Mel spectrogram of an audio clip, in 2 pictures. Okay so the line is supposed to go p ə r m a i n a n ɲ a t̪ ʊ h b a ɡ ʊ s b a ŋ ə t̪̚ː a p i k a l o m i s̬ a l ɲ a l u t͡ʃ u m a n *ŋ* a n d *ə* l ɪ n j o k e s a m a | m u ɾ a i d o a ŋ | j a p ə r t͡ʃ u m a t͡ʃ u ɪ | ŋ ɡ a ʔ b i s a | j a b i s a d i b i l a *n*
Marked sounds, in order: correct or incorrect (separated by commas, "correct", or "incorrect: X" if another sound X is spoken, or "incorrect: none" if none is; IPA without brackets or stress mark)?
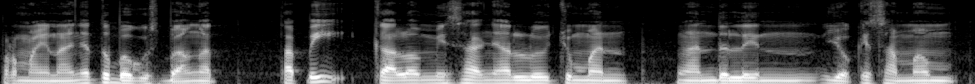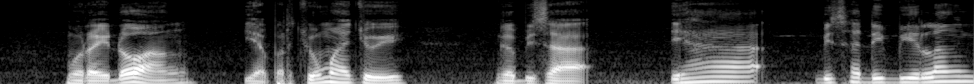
correct, correct, incorrect: ŋ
